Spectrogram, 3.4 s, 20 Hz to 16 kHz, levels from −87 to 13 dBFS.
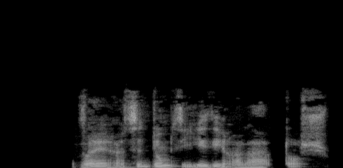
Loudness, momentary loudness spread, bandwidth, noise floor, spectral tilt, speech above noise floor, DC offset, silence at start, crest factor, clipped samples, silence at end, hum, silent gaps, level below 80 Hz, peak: -25 LUFS; 7 LU; 7.8 kHz; under -90 dBFS; -4 dB/octave; over 65 dB; under 0.1%; 0.8 s; 20 dB; under 0.1%; 0.2 s; none; 2.74-2.84 s; -60 dBFS; -8 dBFS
